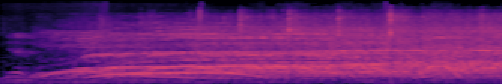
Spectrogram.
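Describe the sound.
A church audience erupts in a loud, sustained roar of shouts, whoops and cheers, many voices rising and sweeping in pitch together, with some clapping mixed in, holding strong for several seconds.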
